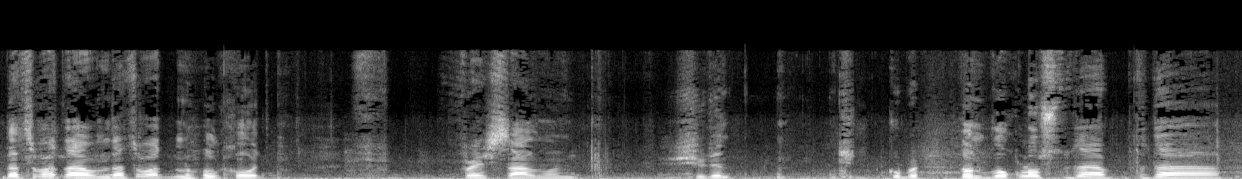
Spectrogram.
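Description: A woman's voice: mid-range voice, fairly even intonation, a little hiss or hum. A woman filming a fishing trip on a seaside pier with a phone, narrating casually and laughing often. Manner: chatty, laughs often, slow and simple phrasing. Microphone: handheld phone camera.

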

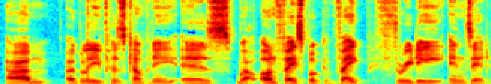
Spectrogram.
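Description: Low-voiced young New man chatting. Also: little pitch movement, normal speed. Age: young adult. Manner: informal, sweary. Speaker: host. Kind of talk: casual livestream chat. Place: indoor room, livestream video call.

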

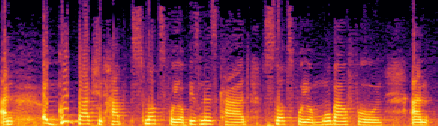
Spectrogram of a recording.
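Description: A woman's voice: mid-range voice, a little slow, a little mellow, dull audio. A Nigerian-accented woman in her thirties explaining things as an etiquette coach on TV, with prim, precise, instructive enunciation. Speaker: etiquette coach, studio guest. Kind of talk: explanatory talk on a TV morning show. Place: TV studio on a sofa set.

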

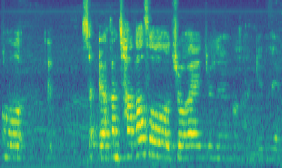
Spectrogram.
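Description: A woman in her twenties chatting casually and politely as an interview guest, quick to giggle. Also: fairly high pitch, steady tone. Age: 20s. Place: indoor rehearsal room with drum kit. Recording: distant mic, music behind.

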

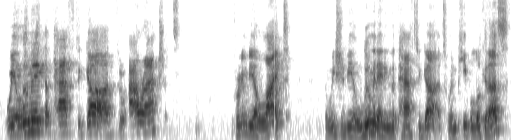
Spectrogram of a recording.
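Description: A man's voice: on the high side, poor audio. A man preaching a sermon at a pulpit microphone as pastor, talking in a conversational way with light humorous asides.

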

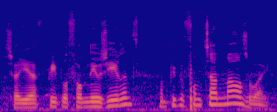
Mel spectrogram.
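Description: A man's voice: medium pitch, expressive, racing, darkish tone. A man giving chatty live commentary on darts as one of two commentators. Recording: faint venue noise behind.

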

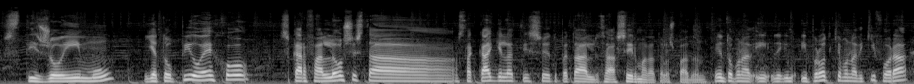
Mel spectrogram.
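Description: A man's voice: a little high, faint music behind. Man rambling through anecdotes. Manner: rambling, with frequent self-corrections and restarts; grows loud and animated when excited. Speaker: interview guest, football fan. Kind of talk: casual anecdotal storytelling. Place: seated in an armchair in a studio.

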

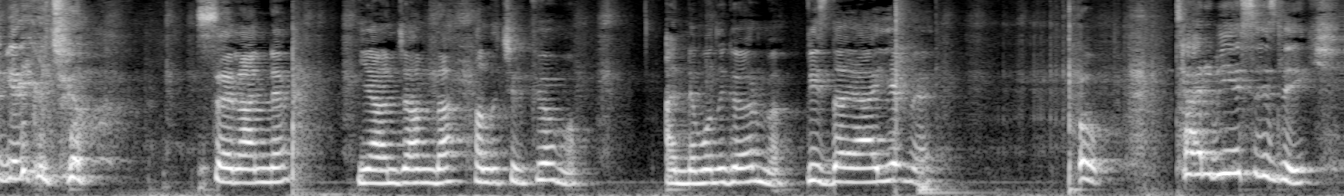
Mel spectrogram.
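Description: A woman's voice: on the high side, a little mellow. A woman telling funny childhood stories in a casual vlog, chatty and crude, laughing often. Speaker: vlogger. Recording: roomy echo.

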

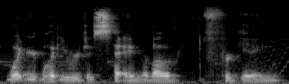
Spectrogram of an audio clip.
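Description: A man chatting casually with a friend while playing a game, relaxed and a bit hesitant. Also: on the low side, moderate pace, soft background music. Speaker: co-player.

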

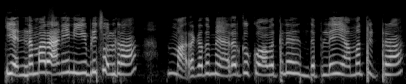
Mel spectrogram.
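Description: A performer voicing a gentle, remorseful old grandmother in a cartoon, speaking softly and tearfully. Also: extremely high pitch, steady tone, quick pace, slight background noise. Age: older. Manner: soft-spoken, tearful.

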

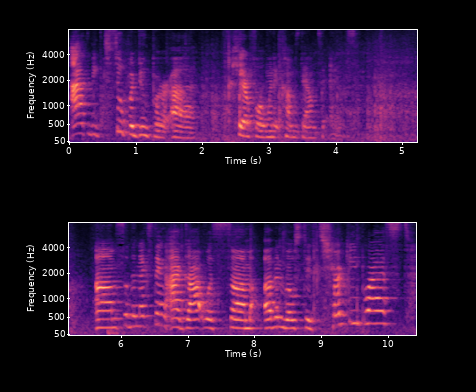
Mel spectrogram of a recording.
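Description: A woman's voice: fairly high pitch, animated, a little slow, sharp tone. Young woman rambling on camera in her kitchen, lots of ums and likes, echoey room, faint hum. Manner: chatty, rambling, many fillers. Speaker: vlogger. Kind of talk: casual grocery haul chat. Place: home kitchen, indoors. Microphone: camera on table in front.

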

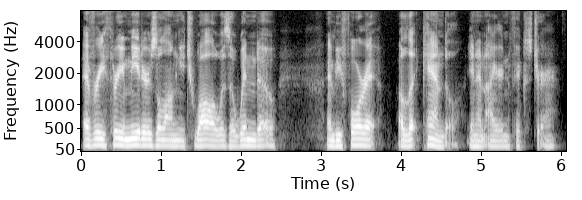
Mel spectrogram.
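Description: A man narrating a short story in a steady, even storytelling delivery. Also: medium pitch, a little fast, dry recording, studio quality.

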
